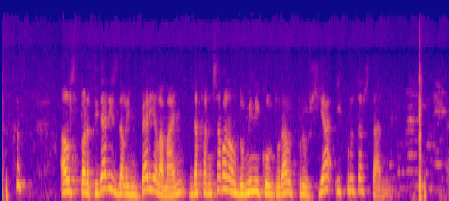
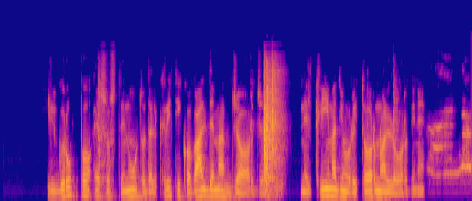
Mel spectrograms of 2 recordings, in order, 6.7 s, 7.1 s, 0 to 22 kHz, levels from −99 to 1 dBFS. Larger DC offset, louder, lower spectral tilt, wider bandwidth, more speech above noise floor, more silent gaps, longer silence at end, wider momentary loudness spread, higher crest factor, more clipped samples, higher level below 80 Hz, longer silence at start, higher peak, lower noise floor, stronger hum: neither; first, -18 LUFS vs -24 LUFS; first, -10 dB/octave vs -6 dB/octave; second, 5.6 kHz vs 8.8 kHz; second, 40 dB vs 65 dB; neither; first, 0.35 s vs 0 s; about the same, 12 LU vs 13 LU; second, 16 dB vs 24 dB; neither; first, -54 dBFS vs -66 dBFS; second, 0.05 s vs 0.7 s; about the same, -2 dBFS vs -2 dBFS; second, -57 dBFS vs -88 dBFS; neither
